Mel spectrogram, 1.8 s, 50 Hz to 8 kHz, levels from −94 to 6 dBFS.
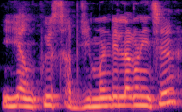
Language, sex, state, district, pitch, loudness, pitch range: Garhwali, female, Uttarakhand, Tehri Garhwal, 220 Hz, -19 LUFS, 205-235 Hz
